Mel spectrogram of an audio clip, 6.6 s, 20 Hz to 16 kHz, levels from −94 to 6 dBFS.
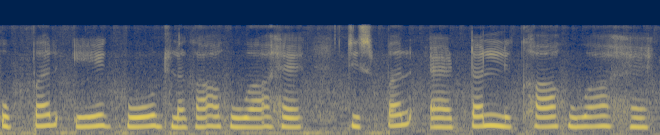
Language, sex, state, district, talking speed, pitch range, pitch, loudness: Hindi, female, Uttar Pradesh, Lucknow, 110 wpm, 250-270 Hz, 260 Hz, -14 LUFS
